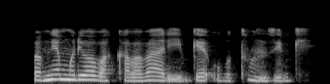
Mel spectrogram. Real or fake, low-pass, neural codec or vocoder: real; 5.4 kHz; none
